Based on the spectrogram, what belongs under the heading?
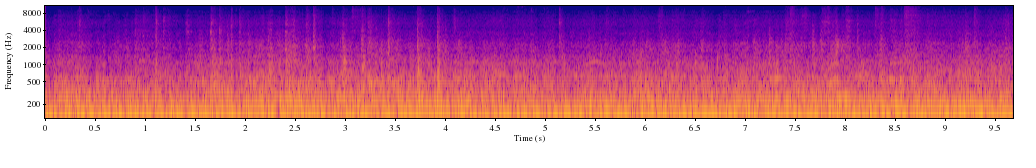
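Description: Miniature passenger train running steadily, heard from on board: a continuous low rumble from its drive, with scattered light clicks from the wheels on the track.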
